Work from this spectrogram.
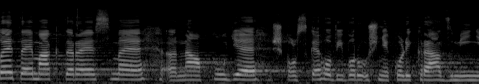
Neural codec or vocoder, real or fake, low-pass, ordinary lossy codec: none; real; 14.4 kHz; AAC, 96 kbps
